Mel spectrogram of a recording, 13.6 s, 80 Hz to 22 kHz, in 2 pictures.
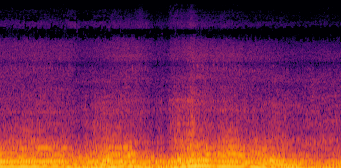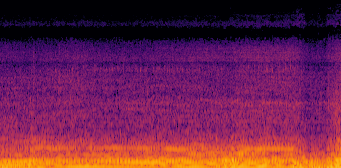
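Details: Lexus SC300, bought for $600, after resonator refitted with welded stainless pipe: engine pulls up and settles smoothly with deep loud exhaust drone, no knocks or misses; still loud but tamer, runs fine.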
